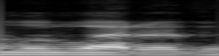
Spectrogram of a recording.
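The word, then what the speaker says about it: Lauletta: How do you pronounce his name? – Kyle Laletta, the third string quarterback.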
